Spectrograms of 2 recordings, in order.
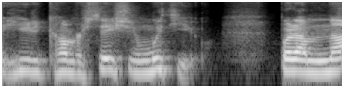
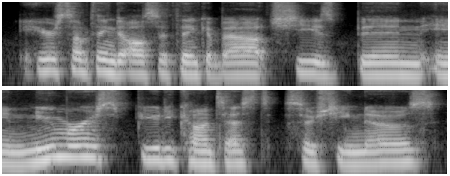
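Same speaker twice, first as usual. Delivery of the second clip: reading aloud; 4 semitones lower, 9 dB quieter than usual. Real, not acted. Reads a comment aloud.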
